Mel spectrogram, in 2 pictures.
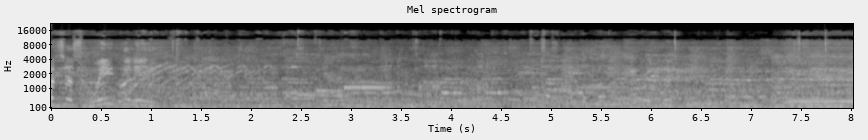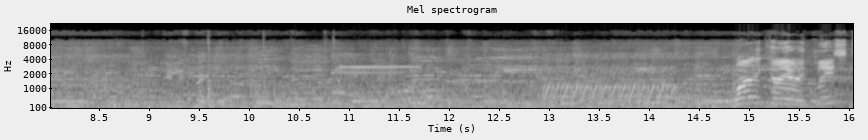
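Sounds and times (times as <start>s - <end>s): electronic game tones and jingles: 0.0s - 3.5s
crowd chatter: 0.0s - 16.0s.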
